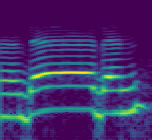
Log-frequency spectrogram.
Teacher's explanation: Jadi ujung lidah bertemu dengan gusi atas. Yang dal itu istifal atau tipis, sedangkan yang to itu isti'la atau tebal.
